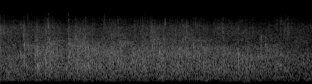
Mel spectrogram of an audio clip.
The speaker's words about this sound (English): Clap your hands for Jehovah God.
